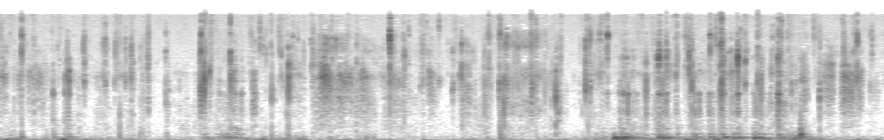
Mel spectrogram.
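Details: Pet cat eating a tuna mini stick indoors in a small room: dense, irregular crunching and wet chewing clicks, roughly two bites a second, with soft low thumps throughout.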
